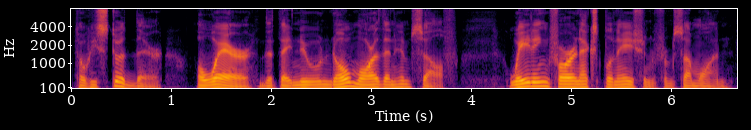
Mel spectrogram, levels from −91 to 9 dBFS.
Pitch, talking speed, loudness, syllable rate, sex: 105 Hz, 170 wpm, -17 LUFS, 4.9 syllables/s, male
